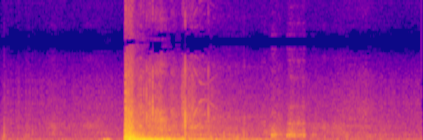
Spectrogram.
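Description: A single loud gunshot about a second in, with a sharp onset and a tail that fades over most of a second.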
